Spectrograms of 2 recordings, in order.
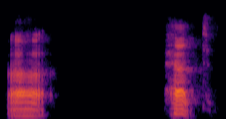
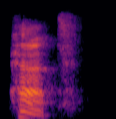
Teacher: pat and pat, unaspirated versus aspirated P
